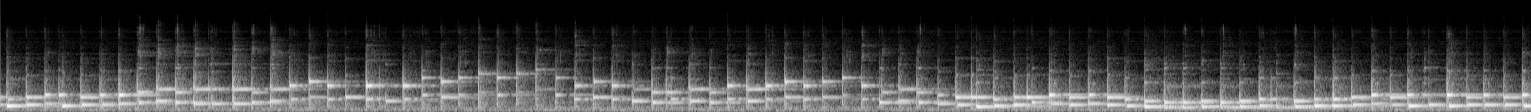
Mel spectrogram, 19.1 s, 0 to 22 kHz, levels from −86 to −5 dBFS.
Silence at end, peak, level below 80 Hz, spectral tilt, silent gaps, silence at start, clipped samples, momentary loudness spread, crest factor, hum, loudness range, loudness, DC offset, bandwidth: 0 s; 0 dBFS; -46 dBFS; -9.5 dB/octave; none; 0 s; under 0.1%; 9 LU; 16 dB; none; 6 LU; -19 LUFS; under 0.1%; 8 kHz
